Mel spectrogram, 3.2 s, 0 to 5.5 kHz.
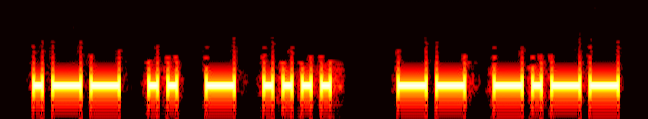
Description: Morse code, heard as a keyed tone, about 25 wpm, 600 Hz. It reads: WITH MY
